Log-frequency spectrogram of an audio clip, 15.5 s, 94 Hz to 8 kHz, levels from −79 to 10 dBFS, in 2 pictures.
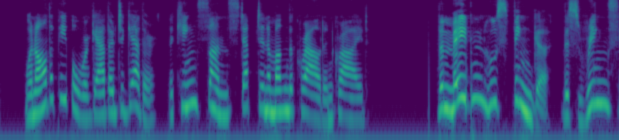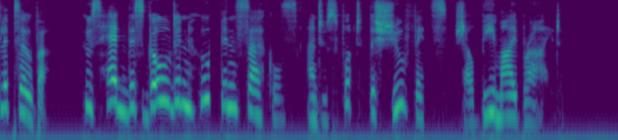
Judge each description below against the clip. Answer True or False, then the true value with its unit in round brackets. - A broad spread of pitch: True (6.5 semitones)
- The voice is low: False (230 Hz)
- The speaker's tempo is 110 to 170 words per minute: True (160 wpm)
